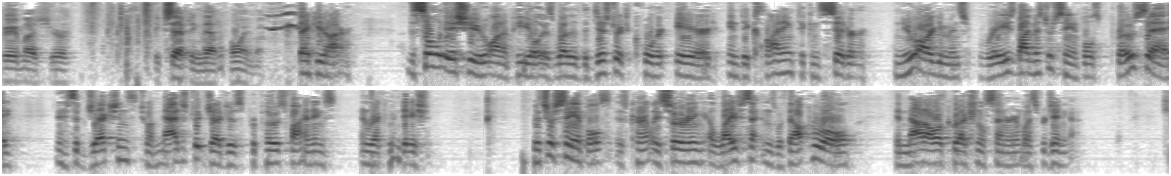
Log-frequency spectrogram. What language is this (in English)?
English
